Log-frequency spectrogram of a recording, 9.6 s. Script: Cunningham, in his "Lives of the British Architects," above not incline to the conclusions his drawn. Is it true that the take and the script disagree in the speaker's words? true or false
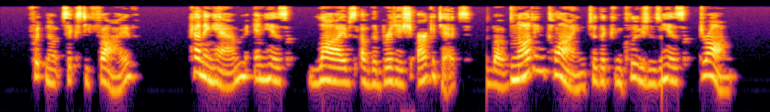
false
